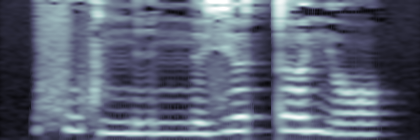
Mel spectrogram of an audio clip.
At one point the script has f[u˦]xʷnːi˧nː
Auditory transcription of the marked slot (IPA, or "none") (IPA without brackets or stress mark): u˦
